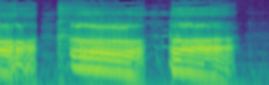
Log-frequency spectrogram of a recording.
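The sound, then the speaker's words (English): A man lets out three loud, drawn-out vocal groans while leaning over to pour kibble into a dog's bowl, each lasting about a second, the later two sliding downward in pitch, with short quiet gaps between them. “is very audibly groaning every time he leans over to put the kibble in the bowl”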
